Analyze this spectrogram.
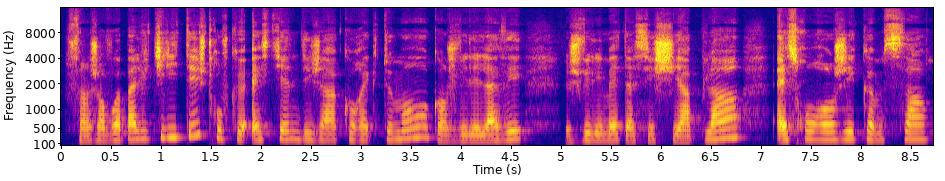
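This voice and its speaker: A woman's voice: medium pitch, darkish tone. Woman vlogging about her knitting, chatty, rambly, lots of restarts. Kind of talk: casual chat to viewers.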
